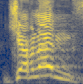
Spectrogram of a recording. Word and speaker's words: javelins: It's pronounced javelins.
